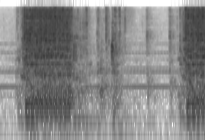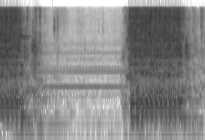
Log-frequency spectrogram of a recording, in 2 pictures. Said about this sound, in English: This is a sewing machine, a very heavy one. We are in the atelier of a belt maker, and he's doing belts, very special belts, very typical belts for this area,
